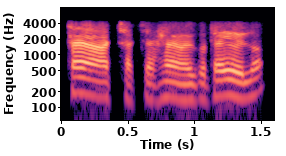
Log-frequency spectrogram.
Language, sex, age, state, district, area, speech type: Bengali, male, 30-45, West Bengal, Purba Medinipur, rural, conversation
